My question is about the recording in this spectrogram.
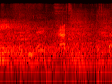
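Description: Faint background of a large hall, with a low hum and murmur from the crowd; one brief, distant voice is heard about a second in.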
